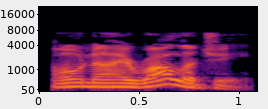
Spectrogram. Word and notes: oneirology: British English

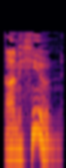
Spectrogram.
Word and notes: unhewn: British English

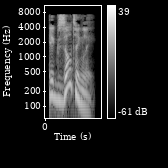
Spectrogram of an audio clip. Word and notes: exultingly: British English

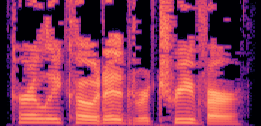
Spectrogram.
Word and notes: curly-coated retriever: British English

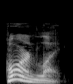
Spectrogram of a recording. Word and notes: hornlike: British English

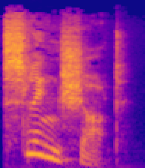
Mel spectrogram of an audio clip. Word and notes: slingshot: British English

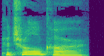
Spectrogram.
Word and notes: patrol car: American English

